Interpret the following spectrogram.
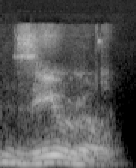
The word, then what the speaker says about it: zero: do que zero e quando forem pronunciar o zero parece que tem um U aqui antes do R né zero One One repitam em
